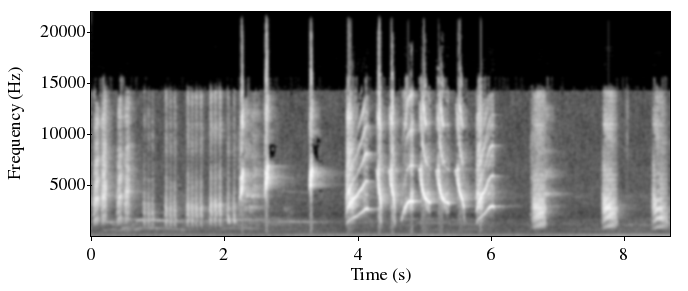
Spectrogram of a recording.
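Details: Long-tailed shrike, a national champion bird from 2016 in the one-point style, delivers a quick string of chips, then a fast series of about eight loud downward-slurred whistles, followed by rougher harsh notes spaced apart.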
